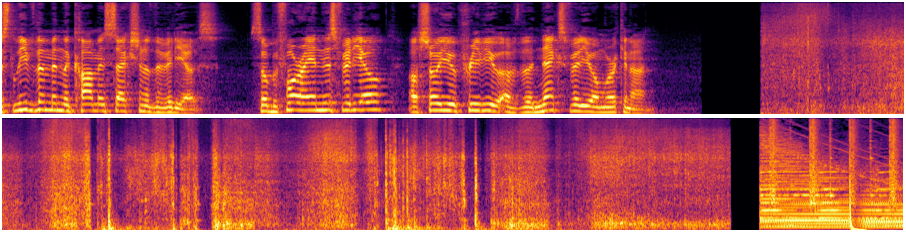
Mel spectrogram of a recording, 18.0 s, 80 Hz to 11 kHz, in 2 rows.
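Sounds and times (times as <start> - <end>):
snowboard scraping over snow: 7.6 - 16.3.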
